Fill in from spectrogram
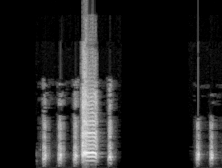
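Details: A wild junglefowl hen calls for a male with a few clucks around one loud, harsh squawk, then a second of silence before two more clucks.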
